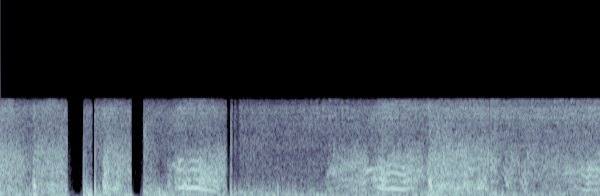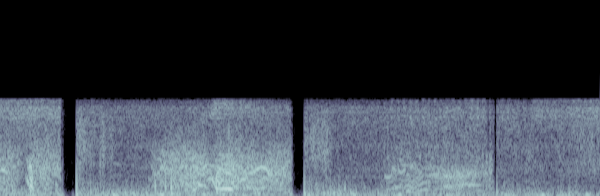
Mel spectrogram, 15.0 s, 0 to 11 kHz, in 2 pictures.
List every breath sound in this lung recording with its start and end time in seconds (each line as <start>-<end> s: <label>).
1.99-2.90 s: inhalation
1.99-2.90 s: rhonchi
4.07-6.16 s: inhalation
4.55-5.27 s: wheeze
7.00-7.64 s: wheeze
9.34-11.21 s: inhalation
10.08-10.94 s: wheeze
12.27-13.74 s: inhalation
12.27-13.74 s: wheeze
